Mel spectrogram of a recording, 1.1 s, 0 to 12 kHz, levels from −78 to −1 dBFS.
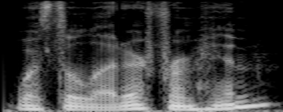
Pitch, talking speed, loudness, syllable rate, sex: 110 Hz, 280 wpm, -17 LUFS, 5.8 syllables/s, male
